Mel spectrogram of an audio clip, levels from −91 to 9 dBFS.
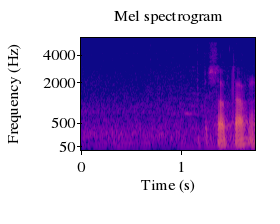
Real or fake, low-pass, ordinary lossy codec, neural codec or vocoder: real; 5.4 kHz; none; none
